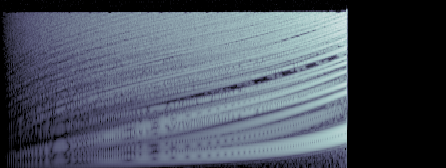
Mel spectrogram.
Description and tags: sine pitchbend filtersweep
part of drumkit, based on sine & noise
